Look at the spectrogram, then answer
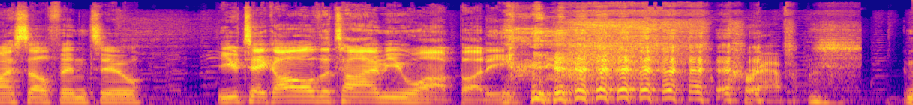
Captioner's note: laughs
